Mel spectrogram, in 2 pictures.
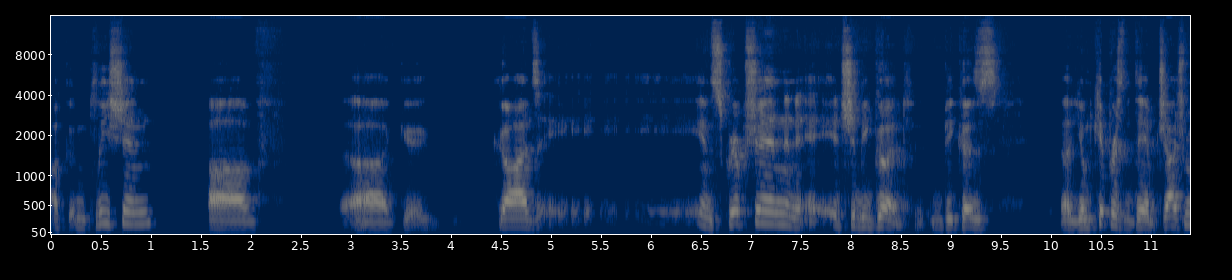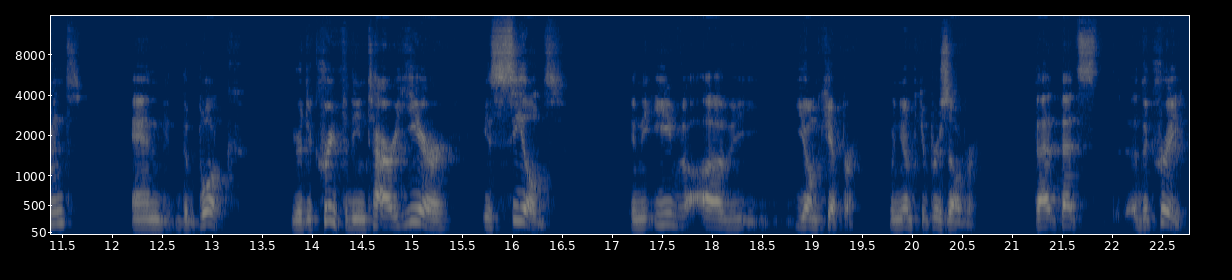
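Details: Stuttering in a 43-year-old man who lets his stuttering out, going all the way through blocks with a rough push sound.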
